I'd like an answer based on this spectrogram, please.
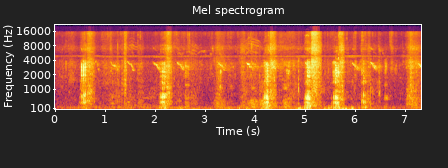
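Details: Phu Phan wild boar kept in Kham Muang, Kalasin province, Thailand, giving short harsh grunting bursts about once a second. A steady high insect-like hum and faint bird chirps sound behind them.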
